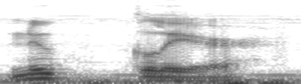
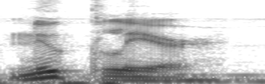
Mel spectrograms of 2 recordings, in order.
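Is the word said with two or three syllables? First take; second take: two; two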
